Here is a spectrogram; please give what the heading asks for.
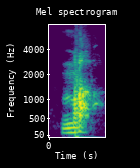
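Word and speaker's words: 妈: but it is so your first tone is a long flat vowel that's one so that sounds like ma excuse me ma ma you notice the a stays flat and even throughout the end ma that is the character for mother ma means mom your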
